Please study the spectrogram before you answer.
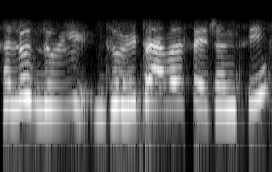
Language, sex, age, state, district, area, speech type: Marathi, female, 18-30, Maharashtra, Mumbai Suburban, urban, conversation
